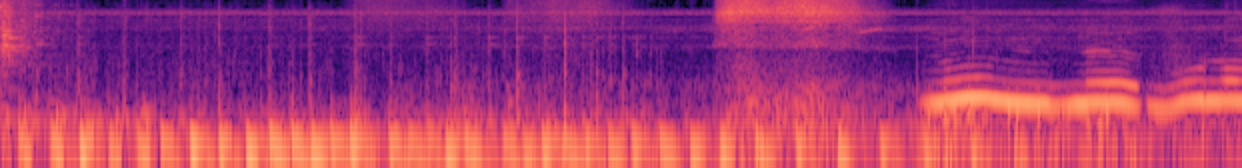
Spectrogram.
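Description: Rapid, steady thudding runs for several seconds as an elephant rushes off, then a loud, brief crash of breaking and shattering as it breaks the crown. Then a wavering, pitched tone sweeps up and down.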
